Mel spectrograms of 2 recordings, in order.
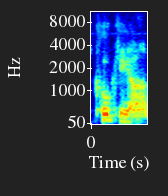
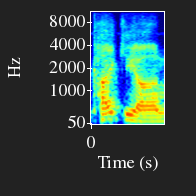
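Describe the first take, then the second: First: The word is said in an ancient Greek way. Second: The word is said in the usual English way.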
